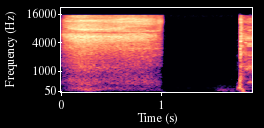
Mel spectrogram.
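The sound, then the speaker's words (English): A voice imitates a harsh, sputtering cough after inhaling smoke for the first time: one long, loud, breathy burst lasting about a second, a brief silence, then another forceful cough starting up. “And I coughed for like 15 minutes.”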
